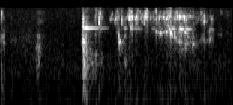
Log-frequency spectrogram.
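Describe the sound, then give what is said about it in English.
Libation liquid is poured onto a surface as a ritual offering to the south, in a short, splashy stream, with a few scattered drips first, then a trickling, gurgling pour lasting about two seconds. Fairly quiet. “I pour libations finally to the south, and I say Ashe.”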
